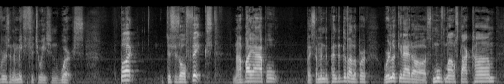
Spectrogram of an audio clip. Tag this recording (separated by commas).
Speech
